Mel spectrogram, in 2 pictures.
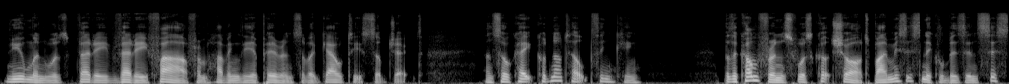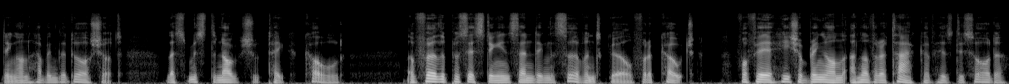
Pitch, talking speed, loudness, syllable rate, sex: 100 Hz, 185 wpm, -22 LUFS, 5.3 syllables/s, male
